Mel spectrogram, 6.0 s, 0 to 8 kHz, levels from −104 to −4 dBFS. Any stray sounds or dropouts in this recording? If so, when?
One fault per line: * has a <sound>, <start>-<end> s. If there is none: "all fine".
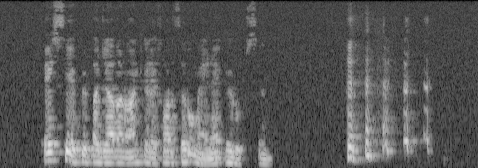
* has a laugh, 4.3-5.4 s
